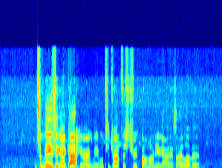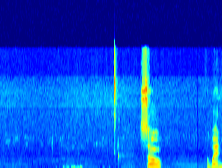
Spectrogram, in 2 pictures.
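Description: A middle-aged woman speaks warmly and with animation into a close microphone.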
